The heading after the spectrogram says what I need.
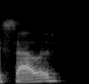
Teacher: when you say salad your mouth really open only opens once the second syllable your mouth actually closes that is a vowel reduction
